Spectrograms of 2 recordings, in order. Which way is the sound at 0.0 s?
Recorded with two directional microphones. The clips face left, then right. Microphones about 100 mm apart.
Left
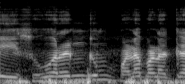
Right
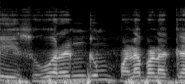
25° right (ahead or behind).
